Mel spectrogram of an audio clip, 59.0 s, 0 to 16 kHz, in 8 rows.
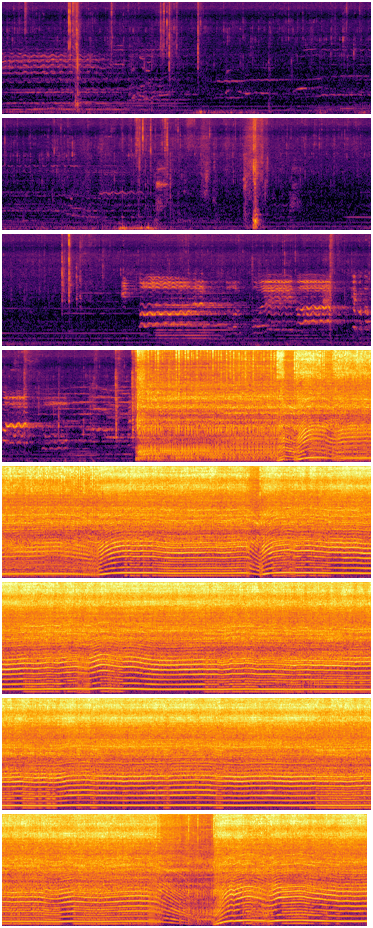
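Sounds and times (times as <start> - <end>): chainsaw cutting wood under load: 1.2 - 2.4, 24.7 - 58.9.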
